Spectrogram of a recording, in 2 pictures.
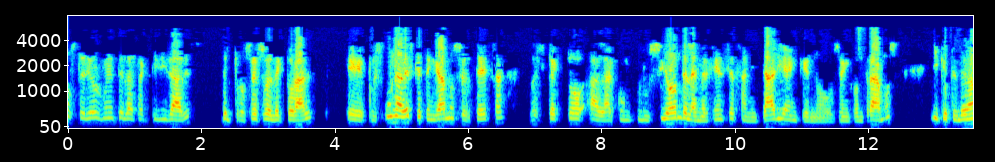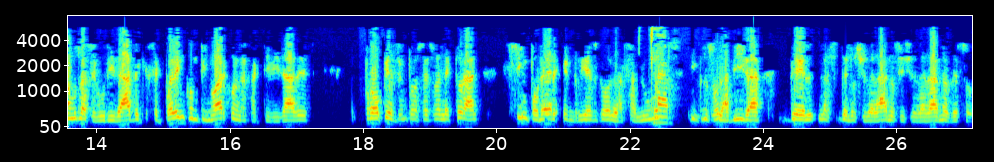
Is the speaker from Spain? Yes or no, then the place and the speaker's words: no; Mexico; nosotros como mexicanos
